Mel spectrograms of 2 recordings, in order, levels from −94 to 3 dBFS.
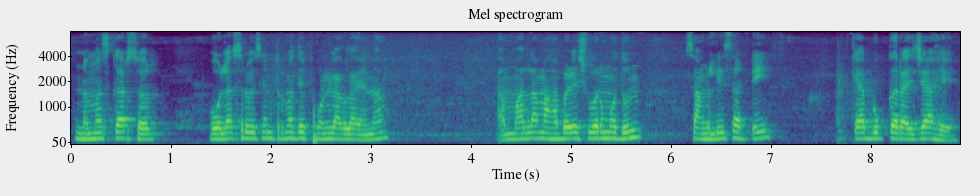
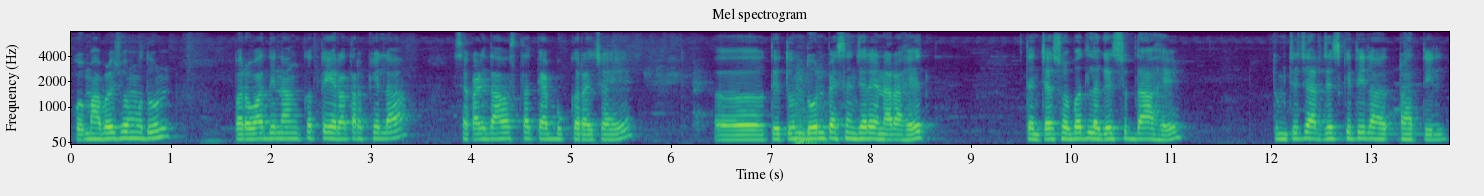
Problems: constant background noise, background conversations at intervals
